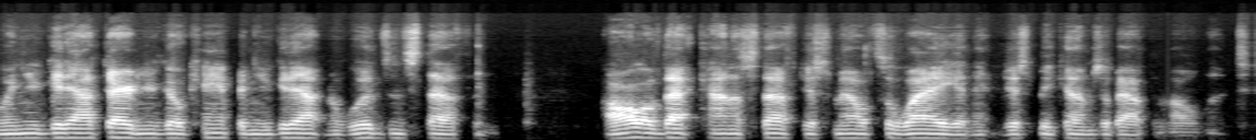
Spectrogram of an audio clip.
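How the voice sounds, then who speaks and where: With an Appalachian accent, a man speaks in a very deep, low pitch at a moderate pace. His intonation is monotone and flat, and the sound is dry and close with no echo. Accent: Appalachian Southern US. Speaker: YouTube channel host, explorer of historic places. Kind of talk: casual live stream chat, reading viewer comments. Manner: relaxed, conversational.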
